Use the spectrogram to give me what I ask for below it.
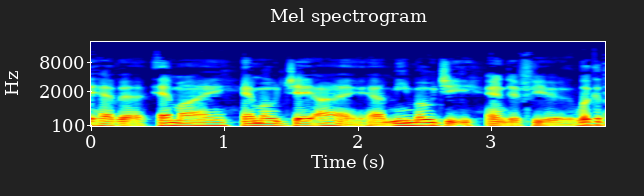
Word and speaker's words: Memoji: I think at this year's WWDC, I heard a lot of the presenters in the keynote pronounce it as Memoji.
